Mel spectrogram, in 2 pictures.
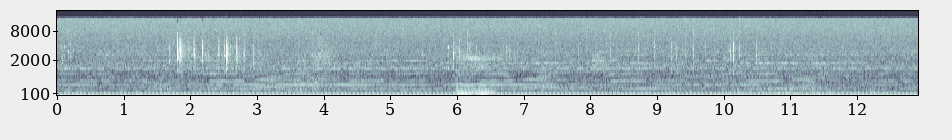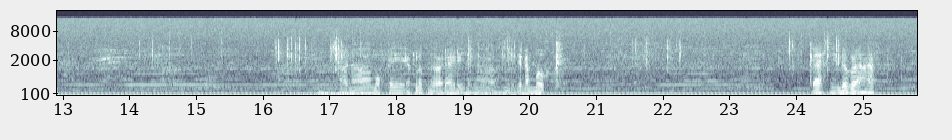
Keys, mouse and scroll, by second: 0.9 click, 2.0 ctrl+z, 2.7 b, 3.9 click, 6.1 alt+right click, 7.4 alt+right click, 10.8 click, 14.6 alt+right click, 15.4 click, 17.0 ctrl+r, 21.7 Tab, 22.0 z, 22.5-24.1 scroll down 17, 24.1 shift+middle click, 24.9 scroll up 1.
